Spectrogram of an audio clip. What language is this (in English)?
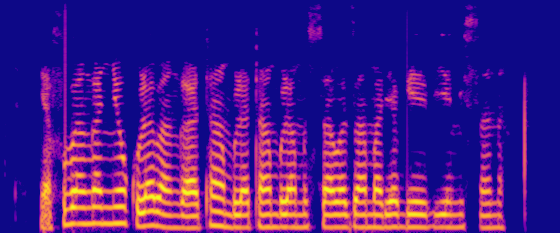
Ganda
